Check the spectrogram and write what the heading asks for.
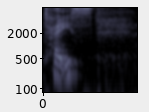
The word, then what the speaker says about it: Thies: My bus driver growing up, his last name was Tice, Theis. This is, and that's how you pronounced it, Tice. This is Thies, Thies.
